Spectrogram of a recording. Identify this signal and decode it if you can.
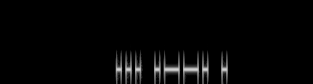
Morse code, heard as a keyed tone, about 25 wpm, 700 Hz. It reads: SPE
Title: Top Three Letter Combinations in Words 25wpm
